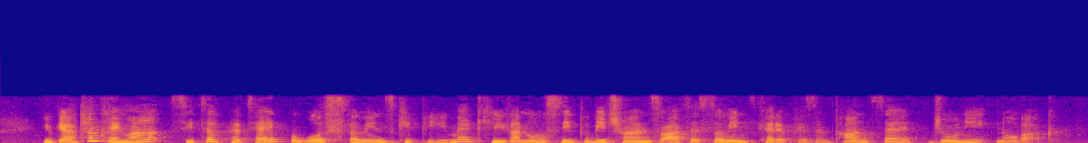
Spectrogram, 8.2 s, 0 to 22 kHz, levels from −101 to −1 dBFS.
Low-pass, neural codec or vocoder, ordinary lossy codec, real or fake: 7.2 kHz; codec, 16 kHz, 1.1 kbps, Voila-Tokenizer; none; fake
